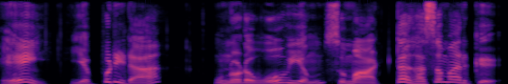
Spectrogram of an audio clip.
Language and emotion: Tamil, surprised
